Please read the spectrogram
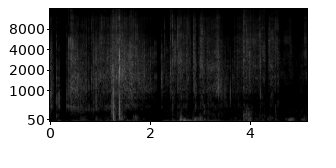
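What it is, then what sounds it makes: Crumpled lined paper. A balled-up sheet of lined notebook paper is rubbed, squeezed and crinkled by fingertips close to a microphone. Dense, bright crackling and crunching bursts come and go in quick irregular waves, with little low end and almost no ring after each crackle.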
